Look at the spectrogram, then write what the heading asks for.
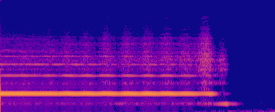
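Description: A flute holds a steady single F note for about two seconds, clear and sustained, then stops, leaving near silence.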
